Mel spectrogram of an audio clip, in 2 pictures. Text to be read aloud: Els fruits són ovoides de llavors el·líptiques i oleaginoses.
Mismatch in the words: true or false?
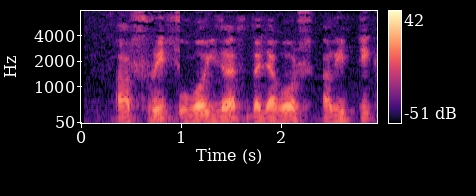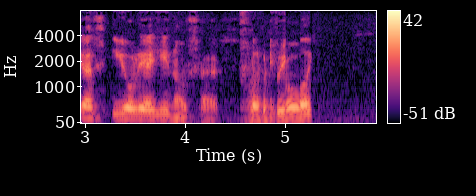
true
